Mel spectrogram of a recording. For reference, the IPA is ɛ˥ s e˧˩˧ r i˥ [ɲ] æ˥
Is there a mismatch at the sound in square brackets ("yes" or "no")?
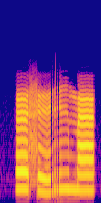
yes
